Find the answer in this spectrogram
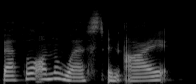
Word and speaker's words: Ai: on the west and Ai I think that's just pronounced Ai on the east.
